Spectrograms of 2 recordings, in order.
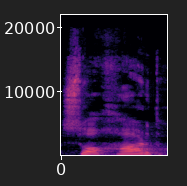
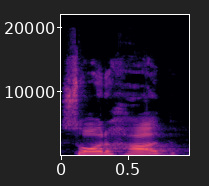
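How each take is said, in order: First: The r sound comes after the h. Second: The r sound comes before the h. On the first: The speaker calls it right. "होना चाहिए था" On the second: The speaker calls it wrong. "गलत है"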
